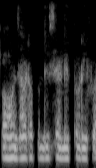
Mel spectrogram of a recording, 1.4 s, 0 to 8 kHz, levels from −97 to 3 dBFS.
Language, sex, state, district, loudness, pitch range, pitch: Marathi, female, Karnataka, Belgaum, -31 LUFS, 185-195 Hz, 190 Hz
